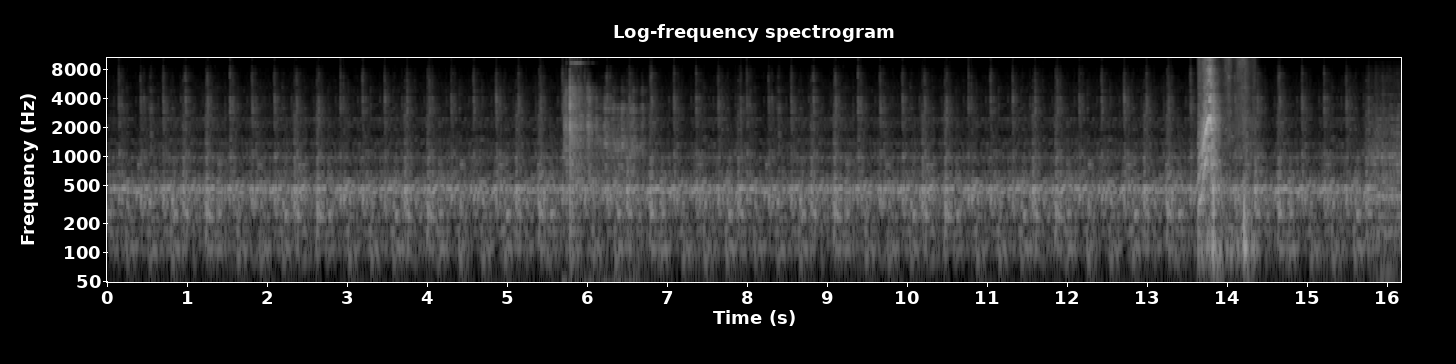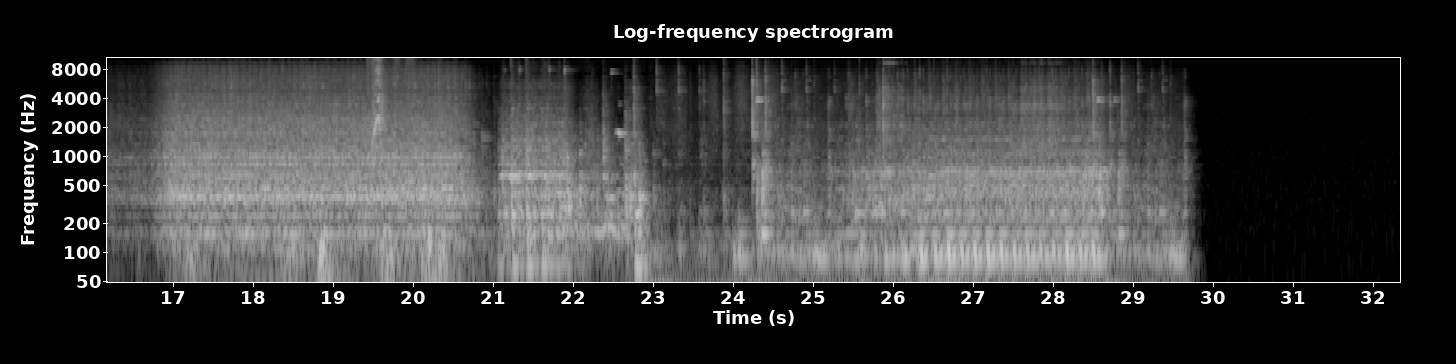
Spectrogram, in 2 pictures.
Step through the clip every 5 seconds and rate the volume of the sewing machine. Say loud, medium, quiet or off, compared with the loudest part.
quiet, quiet, quiet, loud, loud, loud, off.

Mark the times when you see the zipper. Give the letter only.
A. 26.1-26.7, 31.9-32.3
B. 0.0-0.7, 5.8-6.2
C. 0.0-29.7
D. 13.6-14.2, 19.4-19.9
D.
